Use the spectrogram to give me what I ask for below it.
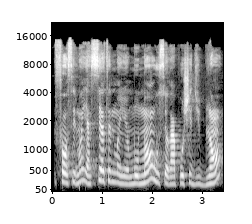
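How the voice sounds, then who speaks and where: A measured, reflective woman from Martinique who hosts a studio discussion and reads out viewer comments. Her voice sits at a middle pitch for a woman. A long reverb trails behind her words. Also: a little mellow. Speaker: talk show host.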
